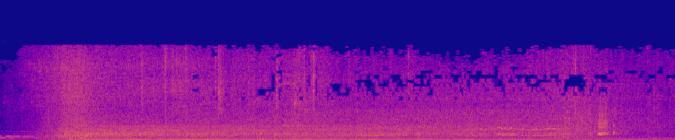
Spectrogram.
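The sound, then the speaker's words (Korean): A car being driven, heard as a steady low engine rumble with road noise. It swells over the first second or two and then holds at a fairly constant level, with no voices. “우와, 너 운전 진짜 잘한다, 도니.”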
